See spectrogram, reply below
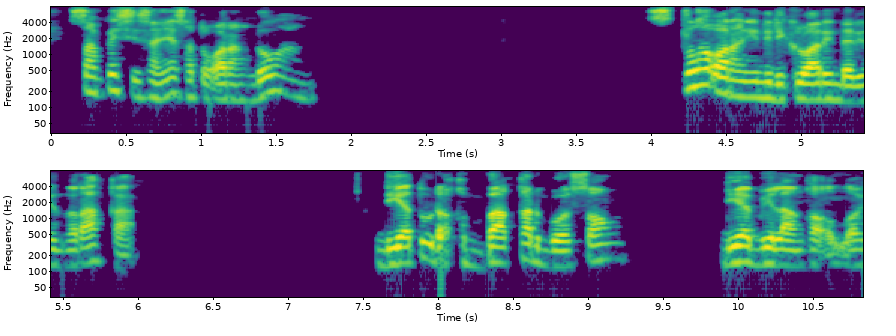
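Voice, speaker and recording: A male preacher delivers a relaxed, conversational sermon, addressing his listeners as friends and dropping in English phrases. His voice sits somewhat high. The recording is dry and dull, with a lo-fi edge. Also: no room sound. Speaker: Islamic preacher (ustaz). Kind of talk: casual sermon to a student audience.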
